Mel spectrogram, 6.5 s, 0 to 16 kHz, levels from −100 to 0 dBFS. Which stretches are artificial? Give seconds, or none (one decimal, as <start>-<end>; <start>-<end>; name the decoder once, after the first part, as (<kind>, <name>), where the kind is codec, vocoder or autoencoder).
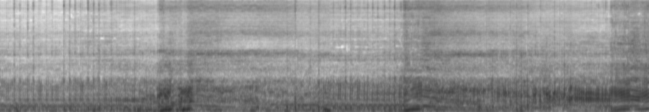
1.4-3.3 (codec, SNAC); 4.3-5.8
